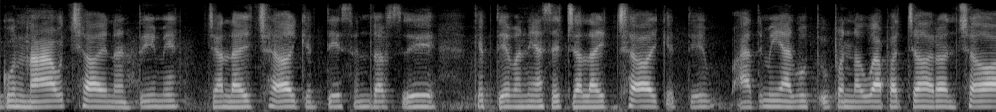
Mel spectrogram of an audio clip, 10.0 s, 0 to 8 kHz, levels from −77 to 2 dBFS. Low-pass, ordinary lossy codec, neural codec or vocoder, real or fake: 7.2 kHz; AAC, 48 kbps; codec, 16 kHz, 1 kbps, X-Codec, WavLM features, trained on Multilingual LibriSpeech; fake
